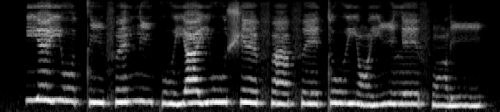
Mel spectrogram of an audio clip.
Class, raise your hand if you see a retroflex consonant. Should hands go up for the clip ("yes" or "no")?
no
